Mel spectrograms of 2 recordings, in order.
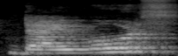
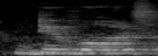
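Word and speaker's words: divorce: और इसका pronunciation डाइवोर्स नहीं होता, डिवोर्स होता है, राइट।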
